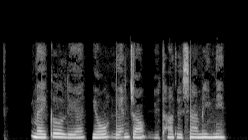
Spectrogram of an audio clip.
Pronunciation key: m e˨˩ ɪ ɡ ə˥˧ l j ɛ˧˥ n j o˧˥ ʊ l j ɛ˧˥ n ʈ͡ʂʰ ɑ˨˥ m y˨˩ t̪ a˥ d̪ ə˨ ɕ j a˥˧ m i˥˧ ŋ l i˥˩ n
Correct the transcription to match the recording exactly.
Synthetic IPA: m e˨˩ ɪ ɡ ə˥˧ l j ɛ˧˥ n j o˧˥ ʊ l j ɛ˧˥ n ʈ͡ʂ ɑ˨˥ ŋ y˨˩ t̪ʰ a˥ d̪ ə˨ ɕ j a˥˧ m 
